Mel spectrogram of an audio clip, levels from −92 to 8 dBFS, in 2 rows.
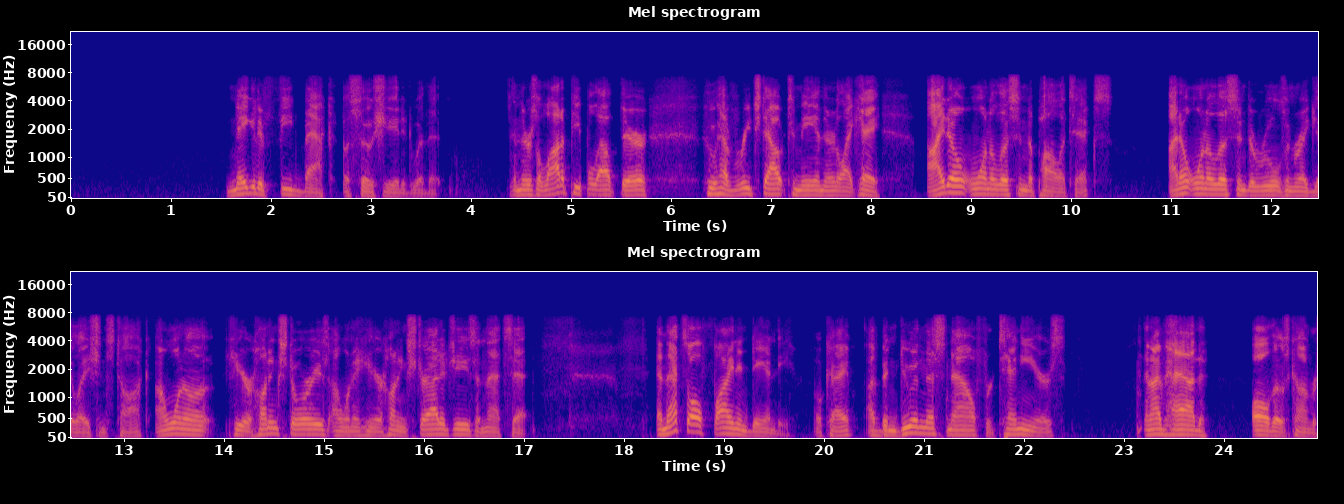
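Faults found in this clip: AMR comfort noise: steady, smooth synthetic hiss replacing the real background in the pauses at 0.0–1.55 s (ends before "negative feedback associated with"), 3.85–4.35, 10.57–10.95, 19.87–19.89 (after "all fine and dandy"), 20.33–20.39 (before "I've been doing this"), 22.57–23.11 and 23.99–24.27 s. The phone stopped sending speech frames, and the receiver synthesized noise from a rough level and spectrum estimate. The speech sounds like light HD Voice wideband coding at around 12.65 kbit/s.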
